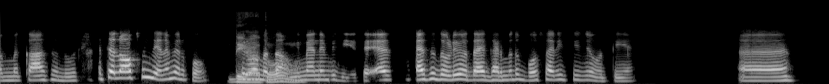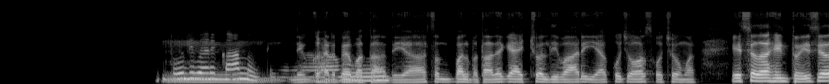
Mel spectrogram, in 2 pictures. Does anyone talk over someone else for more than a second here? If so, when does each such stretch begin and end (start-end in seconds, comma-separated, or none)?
10.0-12.2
